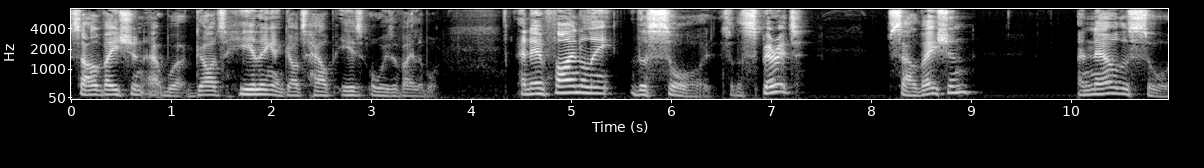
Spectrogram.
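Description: A somewhat breathy man speaks at a fairly high pitch with very wide pitch swings. His pace is fairly slow, with long, frequent pauses. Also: very clean recording, silent background. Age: 60s. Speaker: preacher. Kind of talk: sermon. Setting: self-recorded at home.

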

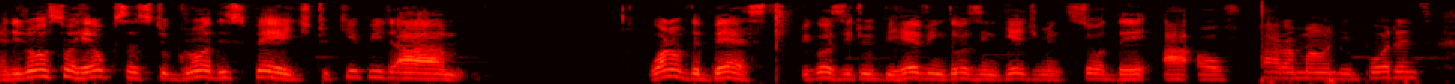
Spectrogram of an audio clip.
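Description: Somewhat breathy, a man speaks in a fairly high pitch at a moderate pace with ordinary pitch variation. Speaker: livestream moderator. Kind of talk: livestream hosting. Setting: online livestream. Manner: animated.

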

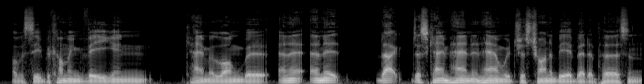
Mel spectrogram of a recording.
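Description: On a very clean recording with a silent background, a man speaks fairly quickly at a very deep, low pitch in a dark, mellow tone with fairly even intonation. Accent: Australian. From born in England, grew up in Australia. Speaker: professional kickboxer. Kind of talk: casual interview.

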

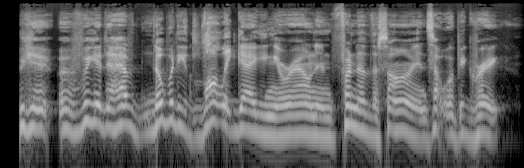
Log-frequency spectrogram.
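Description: This man has a normal speaking voice with an American accent and a fairly high pitch. He talks at a moderate pace with ordinary pitch variation. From New Jersey. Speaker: history teacher and transplant survivor. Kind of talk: casual interview. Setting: studio.

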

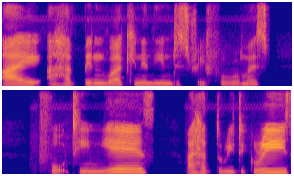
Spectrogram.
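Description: Recorded very cleanly against a silent background, a woman with an English Midlands accent speaks at a medium pitch and moderate pace, with lively intonation in a dry, close sound with no echo. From Leicester, England. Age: 30s. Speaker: marketing executive. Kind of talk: casual interview. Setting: studio.

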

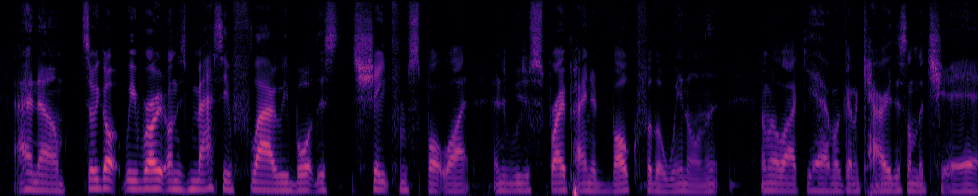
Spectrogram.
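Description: Speaking with an Australian accent, a man delivers his words at a moderate pace and a medium pitch with fairly even intonation. The sound is dry and close with no echo, on a very clean recording with a silent background. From New South Wales, Australia (rural, near Dubbo). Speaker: musician and podcast co-host. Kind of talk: casual chat.

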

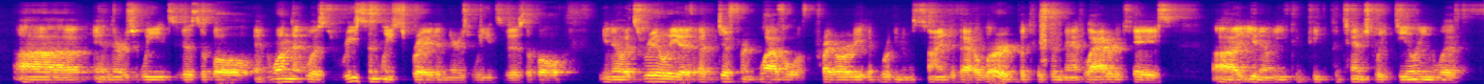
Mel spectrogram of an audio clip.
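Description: A man talks at a moderate pace with an American accent. The room echo is audible. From US Midwest, Chicago suburbs. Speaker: ag tech company co-founder. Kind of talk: podcast interview.

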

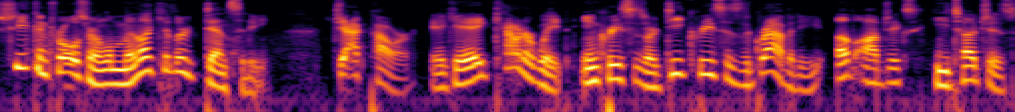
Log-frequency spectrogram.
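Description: At a fairly quick pace, a man speaks in a fairly high voice with very wide pitch swings and vocal fry. The recording is very clean with a silent background, and the sound is dry and close with no echo. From Australia. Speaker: podcast co-host. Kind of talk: casual chat.

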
